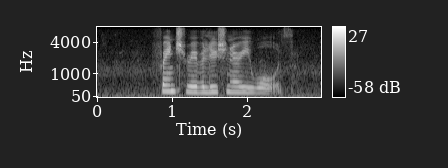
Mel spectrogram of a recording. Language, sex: English, female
